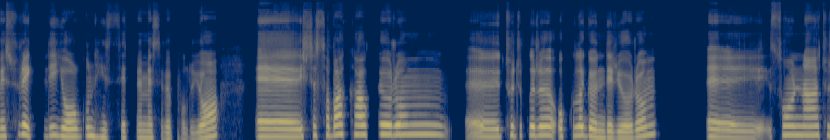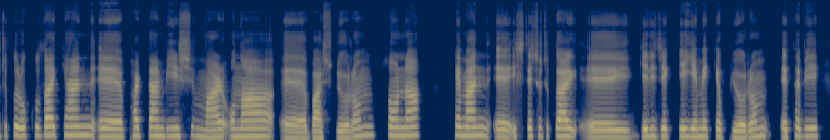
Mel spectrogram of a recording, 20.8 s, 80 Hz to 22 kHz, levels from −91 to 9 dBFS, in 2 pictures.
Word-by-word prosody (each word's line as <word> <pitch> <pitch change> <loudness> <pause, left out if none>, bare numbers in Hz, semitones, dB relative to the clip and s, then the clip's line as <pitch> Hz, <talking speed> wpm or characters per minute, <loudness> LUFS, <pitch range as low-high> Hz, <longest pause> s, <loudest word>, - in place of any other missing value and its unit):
ve 220 - 0
sürekli 235 -1 -1
yorgun 210 +2 +2
hissetmeme 185 -2 -6
sebep 155 -3 -11
oluyor. 175 +8 0 0.5
Eee, 205 -1 +4
işte, 210 +4 -5
sabah 250 +3 +1
kalkıyorum, 265 0 +2 0.3
eee, 205 - -1
çocukları 240 0 +2
okula 220 +3 0
gönderiyorum. 195 +3 +1 0.6
Eee, 180 -4 -2
sonra 245 0 +1
çocuklar 240 -1 -2
okuldayken, 240 +1 +1
eee, 210 -1 +3
part-time 230 0 +1
bir 220 +1 -3
işim 220 -2 -5
var; 195 +1 +3
ona, 215 +1 +1
eee, 170 -2 -1
başlıyorum. 180 +7 -2
Sonra 230 +1 +1 0.4
hemen, 235 -2 +3
eee, 200 -1 +1
işte, 215 0 -2
çocuklar, 220 0 +1
eee, 190 -1 0
gelecek 210 +1 -1
diye 210 -1 +3
yemek 210 0 +1
yapıyorum. 195 +2 -1
E, 200 - +2
tabii 220 0 -1
215 Hz, 110 wpm, -22 LUFS, 195-240 Hz, 0.6 s, Eee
